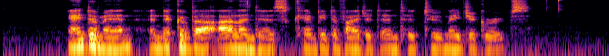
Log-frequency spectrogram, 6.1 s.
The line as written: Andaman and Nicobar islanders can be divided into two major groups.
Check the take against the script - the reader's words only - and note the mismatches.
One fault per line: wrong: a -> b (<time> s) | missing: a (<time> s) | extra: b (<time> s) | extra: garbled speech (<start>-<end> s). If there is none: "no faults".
no faults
